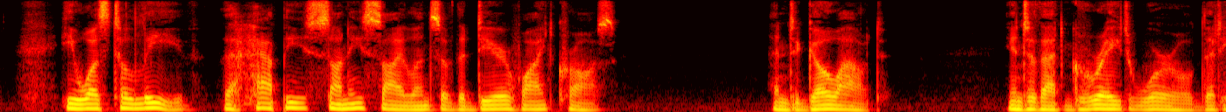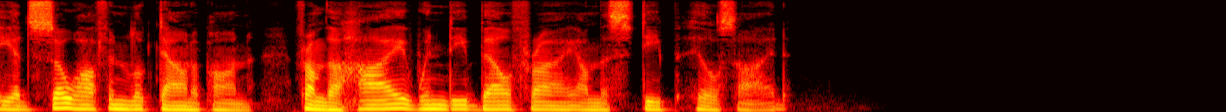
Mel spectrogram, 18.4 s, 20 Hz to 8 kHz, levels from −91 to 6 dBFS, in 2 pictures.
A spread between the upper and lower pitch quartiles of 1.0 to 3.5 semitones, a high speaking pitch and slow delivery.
No: average, 2.9 semitones; low, 100 Hz; slow, 125 wpm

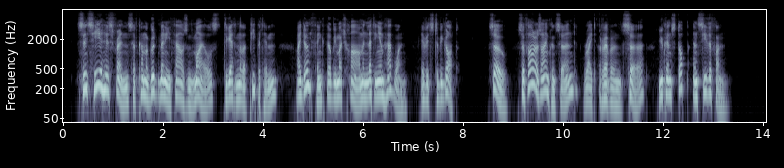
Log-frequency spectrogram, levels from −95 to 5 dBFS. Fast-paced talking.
Yes: fast, 220 wpm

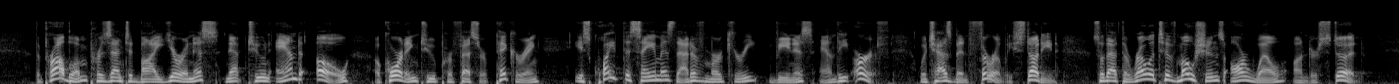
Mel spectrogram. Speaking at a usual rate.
Yes: average, 165 wpm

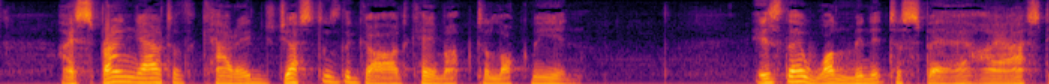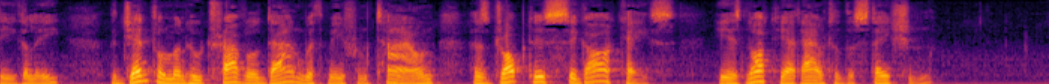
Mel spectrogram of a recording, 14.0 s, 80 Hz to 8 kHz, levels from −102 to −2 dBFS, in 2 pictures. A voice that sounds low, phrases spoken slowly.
No: low, 120 Hz; average, 200 wpm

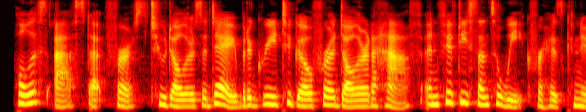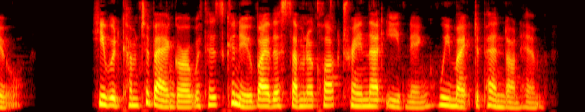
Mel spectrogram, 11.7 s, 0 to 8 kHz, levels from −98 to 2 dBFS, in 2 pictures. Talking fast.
Yes: fast, 235 wpm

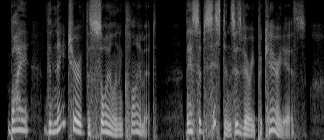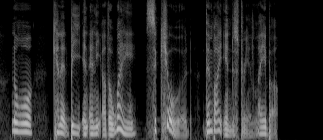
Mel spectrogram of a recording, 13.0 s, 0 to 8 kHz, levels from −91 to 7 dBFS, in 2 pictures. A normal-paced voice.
No: slow, 125 wpm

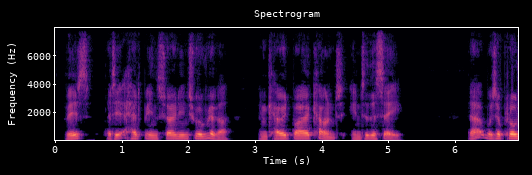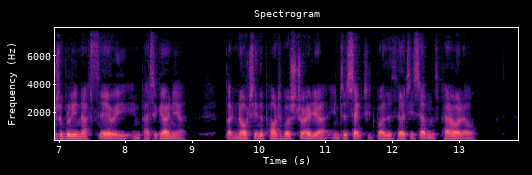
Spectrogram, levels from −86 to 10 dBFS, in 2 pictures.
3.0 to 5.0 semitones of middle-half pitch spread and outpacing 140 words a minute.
Yes: average, 3.3 semitones; average, 160 wpm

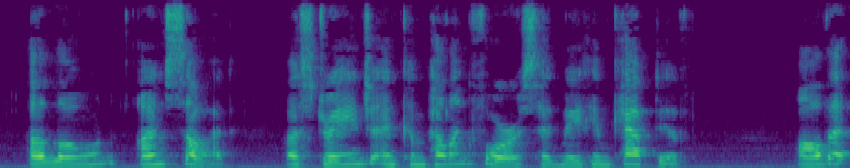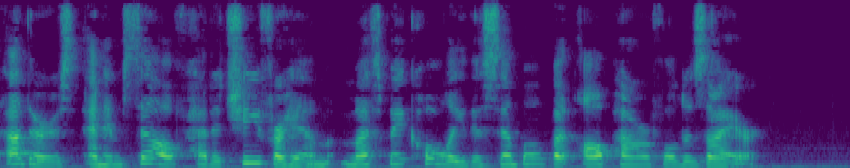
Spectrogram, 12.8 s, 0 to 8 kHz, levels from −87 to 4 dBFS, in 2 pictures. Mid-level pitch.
No: high, 205 Hz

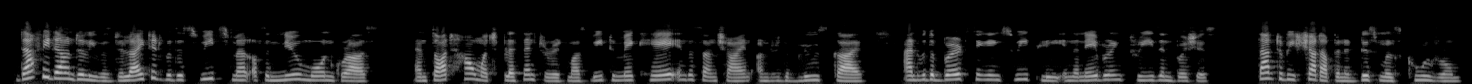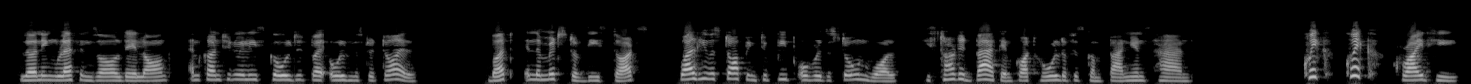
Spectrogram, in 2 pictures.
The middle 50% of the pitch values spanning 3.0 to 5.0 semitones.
Yes: average, 4.1 semitones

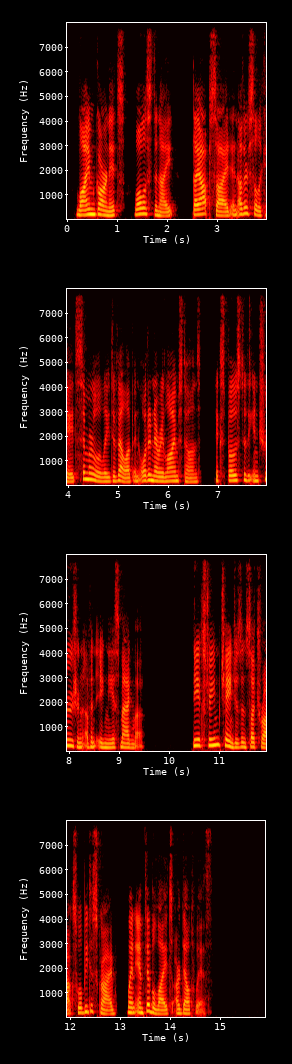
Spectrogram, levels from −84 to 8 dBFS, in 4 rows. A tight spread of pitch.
No: average, 4.1 semitones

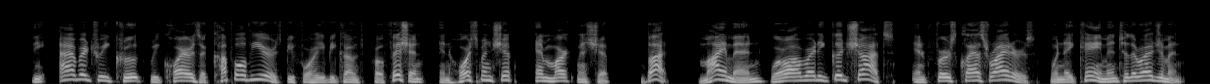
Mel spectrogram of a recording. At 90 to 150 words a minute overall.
No: average, 165 wpm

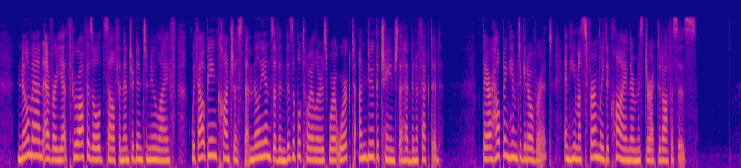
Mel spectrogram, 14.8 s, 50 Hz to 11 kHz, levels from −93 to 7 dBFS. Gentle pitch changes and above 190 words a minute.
No: average, 3.6 semitones; average, 200 wpm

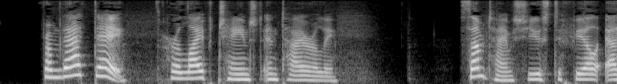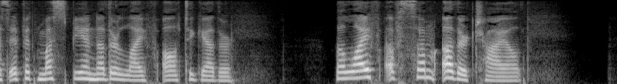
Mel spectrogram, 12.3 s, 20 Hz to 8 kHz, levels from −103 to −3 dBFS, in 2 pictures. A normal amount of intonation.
No: wide, 5.8 semitones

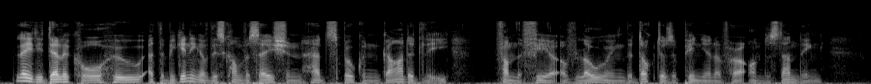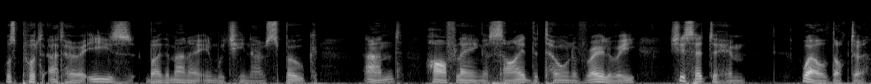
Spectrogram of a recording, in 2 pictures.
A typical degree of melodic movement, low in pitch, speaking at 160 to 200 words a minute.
Yes: average, 3.2 semitones; very low, 95 Hz; average, 170 wpm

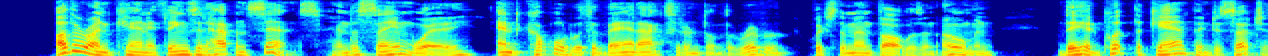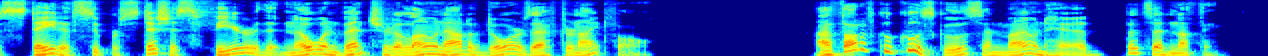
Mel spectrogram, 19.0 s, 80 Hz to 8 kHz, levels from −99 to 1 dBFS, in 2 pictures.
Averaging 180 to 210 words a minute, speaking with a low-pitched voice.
Yes: average, 185 wpm; low, 125 Hz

